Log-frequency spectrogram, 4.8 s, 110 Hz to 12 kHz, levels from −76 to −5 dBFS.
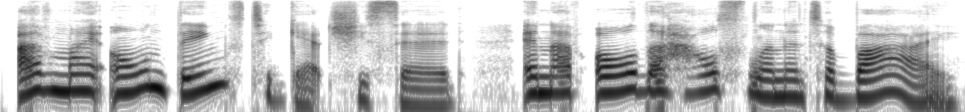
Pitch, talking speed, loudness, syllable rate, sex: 225 Hz, 200 wpm, -19 LUFS, 4.7 syllables/s, female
